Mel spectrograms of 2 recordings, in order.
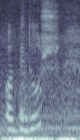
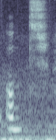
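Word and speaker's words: Óbidos: фантастический город, который называется Обидуш. Вообще-то португальцы произносят его как-то вроде Обдж. Обдж. Но я не португалка, я не знаю, как правильно, поэтому я говорю Обидуш, как читаю, в общем-то.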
